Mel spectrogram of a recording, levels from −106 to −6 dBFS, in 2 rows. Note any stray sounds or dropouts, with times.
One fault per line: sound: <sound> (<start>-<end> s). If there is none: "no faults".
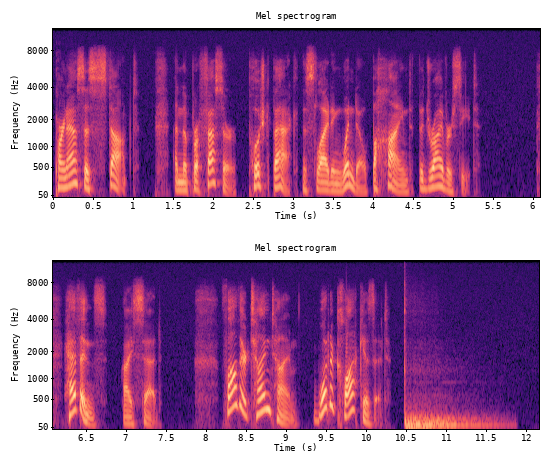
sound: thud (10.5-11.9 s)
